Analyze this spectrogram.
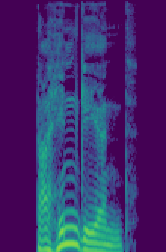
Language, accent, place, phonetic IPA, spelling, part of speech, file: German, Germany, Berlin, [ˈdaːhɪnˌɡeːənt], dahingehend, verb / adjective, De-dahingehend.ogg
- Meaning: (verb) present participle of dahingehen; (adjective) to that effect, consequently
